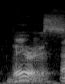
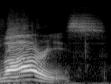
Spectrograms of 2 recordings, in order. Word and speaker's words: Varys: never really trusting him man you're really sticking to the varus pronunciation huh as oppos as opposed to Varys oh it's fine either one is fine the audio book pronunciation no what's the audio book varis varis uh which is probably infecting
